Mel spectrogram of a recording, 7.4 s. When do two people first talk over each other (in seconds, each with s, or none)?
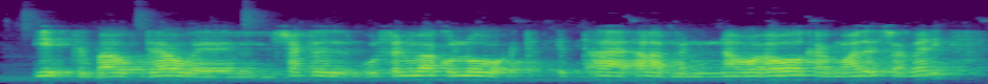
none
